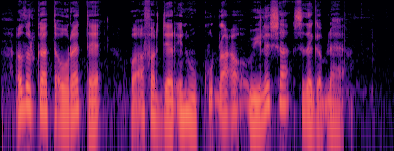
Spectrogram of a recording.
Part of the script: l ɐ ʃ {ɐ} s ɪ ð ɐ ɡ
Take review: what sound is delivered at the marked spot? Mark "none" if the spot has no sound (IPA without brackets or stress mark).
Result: ɐ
